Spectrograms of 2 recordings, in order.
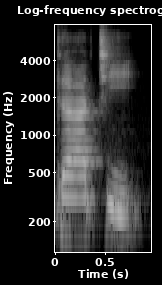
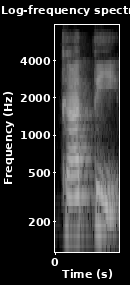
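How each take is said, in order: First: The middle consonant is a 'ch' sound. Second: The middle consonant is a 't' sound.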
